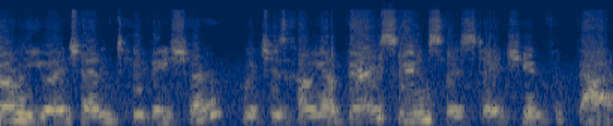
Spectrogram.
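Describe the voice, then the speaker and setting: Over noticeable background noise, a woman speaks very fast with fairly even intonation. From Australia. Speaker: university student. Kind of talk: prepared personal testimony. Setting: studio live stream.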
